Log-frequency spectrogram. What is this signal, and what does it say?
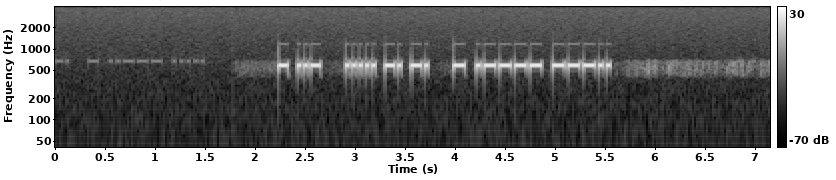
Morse code, heard as a keyed tone, about 32 wpm, 590 Hz, with radio noise. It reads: TU 5NN T18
